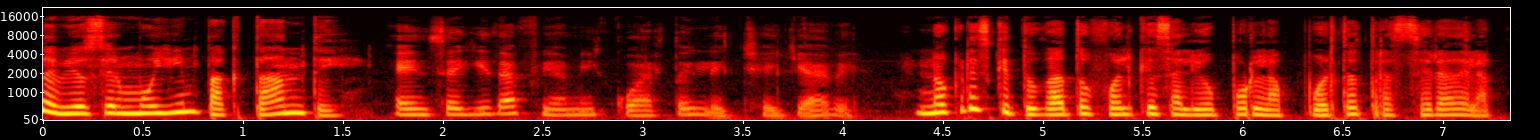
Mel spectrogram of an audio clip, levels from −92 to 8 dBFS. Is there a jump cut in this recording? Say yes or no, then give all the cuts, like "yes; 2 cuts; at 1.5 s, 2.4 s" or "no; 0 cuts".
yes; 2 cuts; at 1.7 s, 4.2 s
